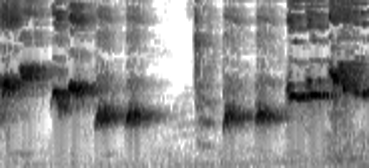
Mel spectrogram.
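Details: White-rumped shama singing: clear whistled phrases of gliding notes around mid pitch, some rising and some falling, delivered in short bursts with brief pauses between them.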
